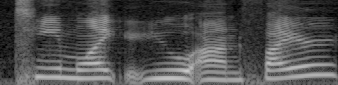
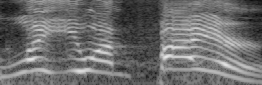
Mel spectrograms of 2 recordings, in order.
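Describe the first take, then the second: First: It is read flatly, without emphasis. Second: It is read with loud, excited emphasis.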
